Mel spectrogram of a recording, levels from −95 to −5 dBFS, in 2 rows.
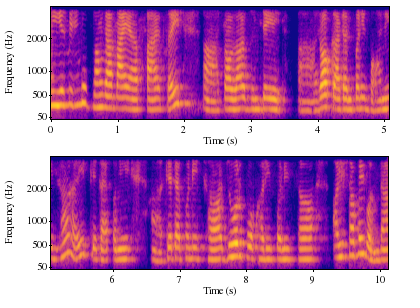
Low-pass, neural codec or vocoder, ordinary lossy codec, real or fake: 3.6 kHz; codec, 16 kHz, 2 kbps, FunCodec, trained on Chinese and English, 25 frames a second; none; fake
